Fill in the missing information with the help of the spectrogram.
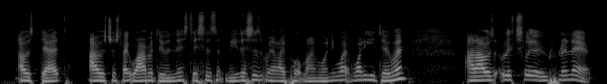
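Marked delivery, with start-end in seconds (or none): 1.3-4.1 words said in mock crying. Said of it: "I'm literally crying at myself".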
